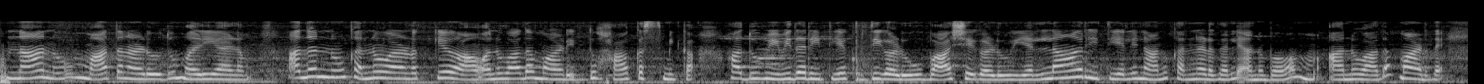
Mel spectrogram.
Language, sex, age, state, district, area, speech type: Kannada, female, 18-30, Karnataka, Chitradurga, rural, spontaneous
